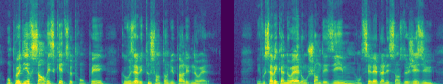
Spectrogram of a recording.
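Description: A man with an ordinary speaking voice talks at a moderate pace in a fairly high pitch with ordinary pitch variation against a quiet background. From Texas. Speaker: Bible teacher. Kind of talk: scripted teaching talk.

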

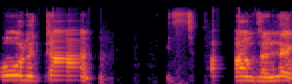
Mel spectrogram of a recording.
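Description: At a fairly slow pace, a man speaks over light background noise. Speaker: fitness instructor. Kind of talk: live group boxing class, barked drill commands and coaching cues. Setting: live online group workout class. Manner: loud, clipped, insistent, repeating commands and 'okay' constantly. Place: garden. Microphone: camera far.

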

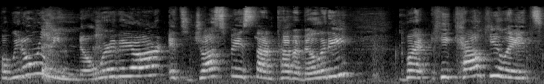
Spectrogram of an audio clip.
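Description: Over light background noise, a woman uses a raised, projected voice with ordinary pitch variation. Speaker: chemistry teacher. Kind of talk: lecture. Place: classroom. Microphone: camera far.

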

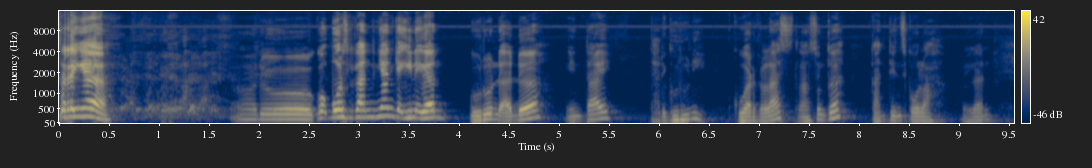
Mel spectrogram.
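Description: A man speaks in an animated, playful tone with very wide pitch swings and big swings in loudness. He leaves long, frequent pauses. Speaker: stand-up comedian. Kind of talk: stand-up comedy set with audience interaction and punchline skits. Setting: stage with audience at a school. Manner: animated, playful, punchline-driven; quick jokes and acted-out character voices. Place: studio. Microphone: handheld.

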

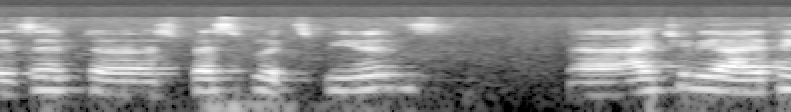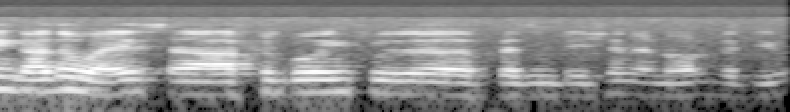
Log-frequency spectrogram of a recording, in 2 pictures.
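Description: With a dark, mellow tone, a man speaks using ordinary pitch variation. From Pakistan. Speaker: webinar host. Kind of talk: hosted Q&A. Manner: hesitant, many fillers. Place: home room. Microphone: headset.

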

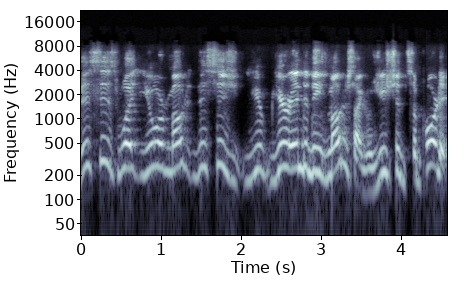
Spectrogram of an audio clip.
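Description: A man is speaking against a quiet background. His pitch swings very widely. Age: 50s. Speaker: podcast host. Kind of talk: casual chat. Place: home room. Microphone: earbuds.

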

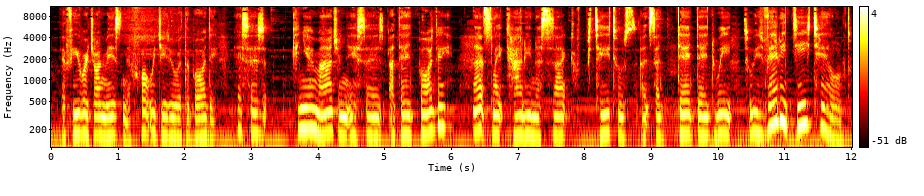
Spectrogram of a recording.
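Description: A woman's very deep, low voice in a strong Scottish accent, moderate in pace with ordinary pitch variation, over clear background music. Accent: thick Scottish. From Scotland. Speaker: private investigator in training, interviewee. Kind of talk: interview answer. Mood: serious, reflective storytelling. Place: home room.

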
